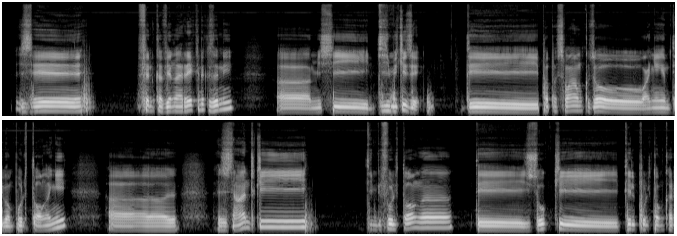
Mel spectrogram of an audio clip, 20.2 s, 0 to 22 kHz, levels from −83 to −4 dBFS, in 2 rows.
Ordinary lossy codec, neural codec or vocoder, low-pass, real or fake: none; none; none; real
